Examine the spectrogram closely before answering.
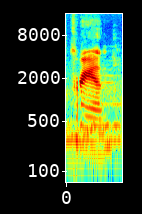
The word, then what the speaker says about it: crayon: It says with one syllable rhymes with man. With two syllables sounds like crayon. With two syllables, the second syllable rhymes with dawn.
